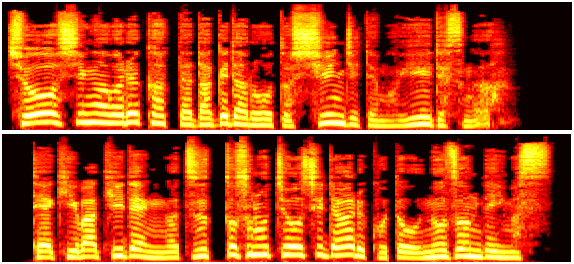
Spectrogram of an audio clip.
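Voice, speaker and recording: A woman's voice: medium pitch, lively intonation, no echo, studio quality, lightly acted. Woman acting a composed, formal female naval officer. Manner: formal, measured, military politeness, stern in commands. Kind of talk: scripted game character voice lines in Japanese.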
